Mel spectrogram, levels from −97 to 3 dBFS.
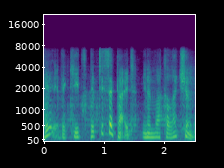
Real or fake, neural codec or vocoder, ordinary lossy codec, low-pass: fake; codec, 24 kHz, 1 kbps, SNAC; Opus, 32 kbps; 7.2 kHz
